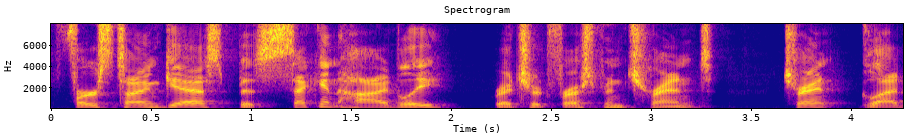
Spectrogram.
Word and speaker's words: Hidlay: How do you pronounce it? It's Hidlay.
